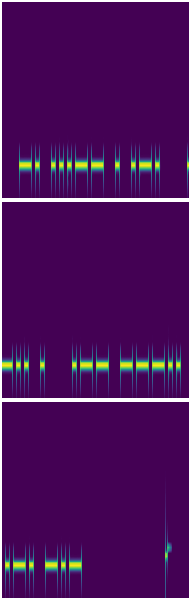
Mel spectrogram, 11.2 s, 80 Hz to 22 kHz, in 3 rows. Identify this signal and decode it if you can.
Morse code, heard as a keyed tone, about 15 wpm, 700 Hz. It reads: N3ER DE W8RK
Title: USA Callsign DE Callsign - 4 Characters - 15wpm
